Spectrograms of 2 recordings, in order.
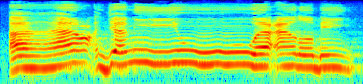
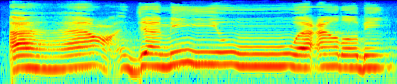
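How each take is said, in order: Both takes have the same delivery.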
